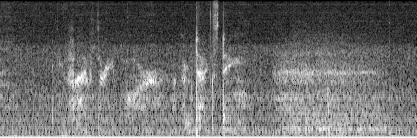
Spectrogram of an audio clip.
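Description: Faint, low murmured speech or whispering off-microphone, with a couple of small clicks around the middle.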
